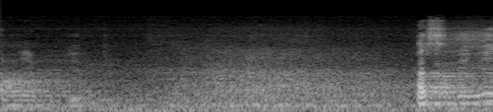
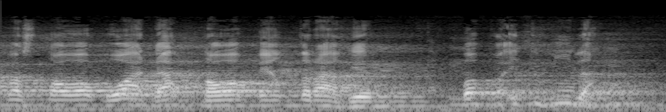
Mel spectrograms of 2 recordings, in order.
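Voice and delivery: normal talking voice

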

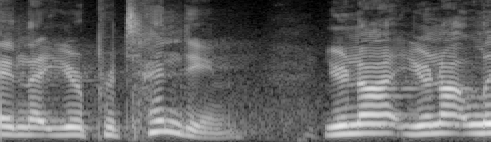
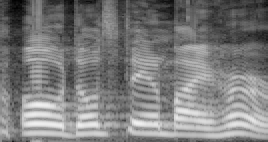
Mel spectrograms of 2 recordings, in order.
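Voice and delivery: mock warning; 8 dB louder than usual. Runner mocking the 666 number.

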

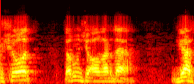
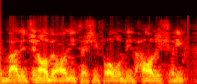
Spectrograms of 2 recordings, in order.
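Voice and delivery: lower, softer mock Qom cleric politeness; hushed, lower parody of ornate seminary greetings; Qom cleric courtesy; 6 semitones lower, 6 dB quieter than usual.

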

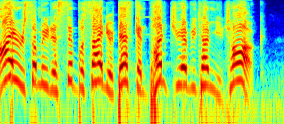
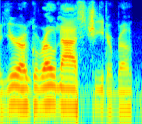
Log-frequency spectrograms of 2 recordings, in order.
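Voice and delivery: low, soft repeated verdict; muted condemnation; 16 dB quieter than usual. Real, not acted. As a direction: pass sentence under your breath. Sentencing the cheater in game.

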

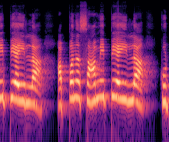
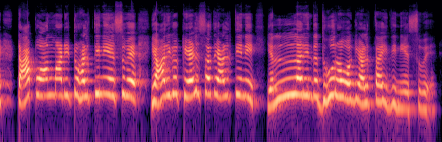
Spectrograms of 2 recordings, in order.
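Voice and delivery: raised, insistent cry to God; pleading prayer; 4 semitones higher than usual. Acted. Preacher voicing a hurting child praying to Jesus, pleading. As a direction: plead with Jesus in a high, urgent voice.

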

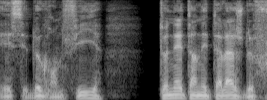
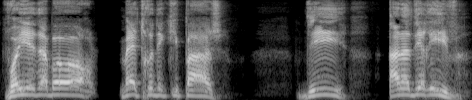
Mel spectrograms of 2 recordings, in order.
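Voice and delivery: high, loud, slow shouted orders; shouting over storm; 4 dB louder, slower than usual. A narrator's reading. The captain shouts his orders into the storm. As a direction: bellow it over the gale.

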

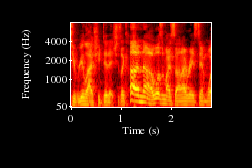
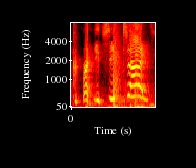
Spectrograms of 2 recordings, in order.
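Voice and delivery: laughing; 3 dB louder, much slower than usual. Real, not acted. Laughing aside.

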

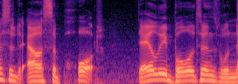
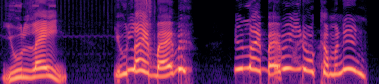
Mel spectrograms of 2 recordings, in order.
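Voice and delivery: high, sassy gatekeeper. Pretend. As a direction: tease them in a high sassy voice. Voicing game guard turning someone away.

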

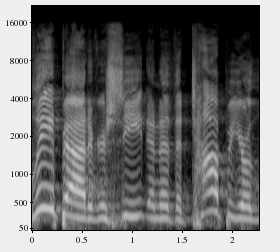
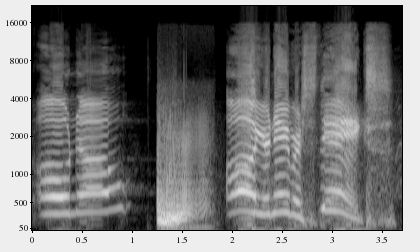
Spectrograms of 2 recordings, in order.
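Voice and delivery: slow, loud and higher, cracking up; laughing shout; 5 semitones higher, 6 dB louder, much slower than usual. Acted. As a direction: blurt it out through laughter. Stink suggestion, laughing.

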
